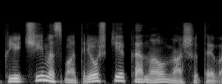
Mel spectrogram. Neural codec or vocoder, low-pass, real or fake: codec, 16 kHz, 1 kbps, FreqCodec, larger model; 7.2 kHz; fake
